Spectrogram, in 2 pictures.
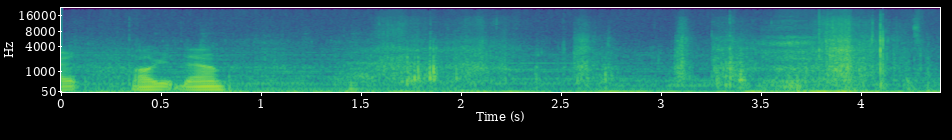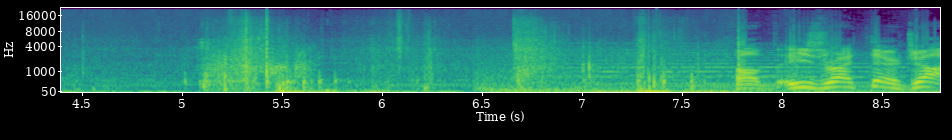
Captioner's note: sound of walking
